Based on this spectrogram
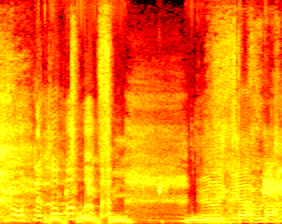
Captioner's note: laughs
